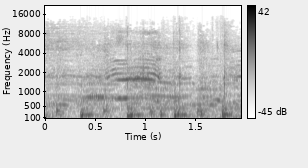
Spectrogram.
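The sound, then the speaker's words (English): A large crowd of soccer fans chants in unison at a Chicago Fire game, voices holding sustained, sung pitches, while steady rhythmic thumps land about every half second beneath them. “And for the past 20 years, soccer fans have chanted it at Chicago Fire games.”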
